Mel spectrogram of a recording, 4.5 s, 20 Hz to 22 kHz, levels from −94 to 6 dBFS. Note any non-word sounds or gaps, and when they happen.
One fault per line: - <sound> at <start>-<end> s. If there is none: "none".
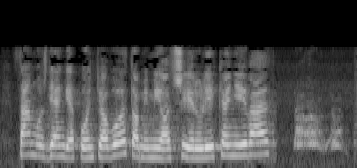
- bark at 3.7-4.4 s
